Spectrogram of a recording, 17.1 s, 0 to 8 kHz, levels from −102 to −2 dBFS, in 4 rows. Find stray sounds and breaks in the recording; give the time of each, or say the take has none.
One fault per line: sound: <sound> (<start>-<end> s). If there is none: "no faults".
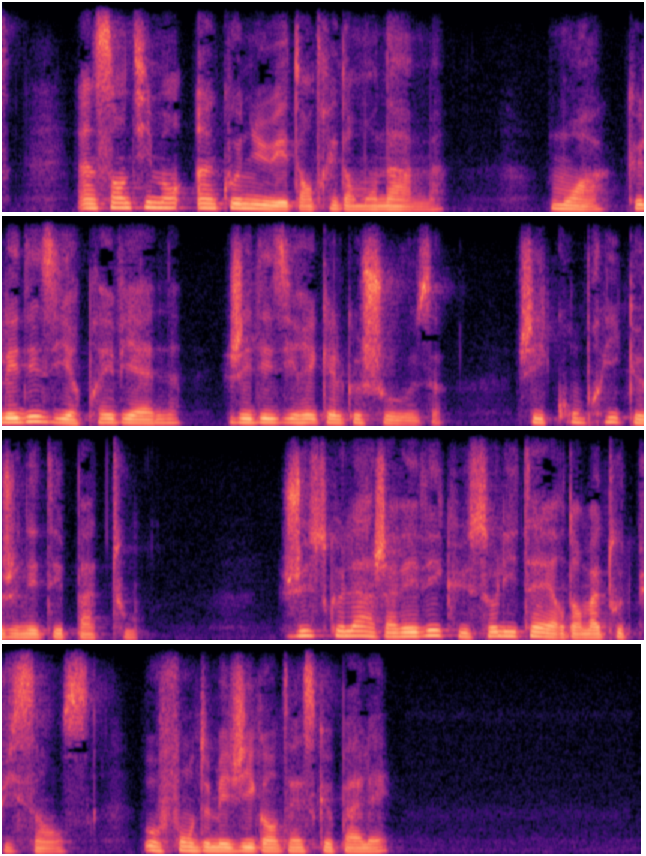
no faults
